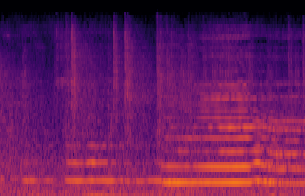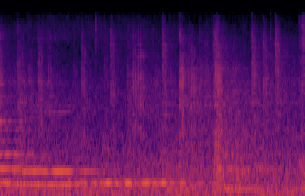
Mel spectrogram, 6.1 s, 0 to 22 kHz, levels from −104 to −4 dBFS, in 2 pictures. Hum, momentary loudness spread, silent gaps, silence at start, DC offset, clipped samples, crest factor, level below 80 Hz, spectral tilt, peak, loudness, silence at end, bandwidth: none; 14 LU; none; 0 s; under 0.1%; under 0.1%; 18 dB; -60 dBFS; -5 dB/octave; -28 dBFS; -45 LUFS; 0 s; 16 kHz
